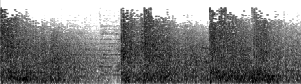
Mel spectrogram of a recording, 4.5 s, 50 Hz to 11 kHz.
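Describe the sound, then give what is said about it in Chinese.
Cannon fire from 17th-century and American Revolutionary War guns at a military history event at a Virginia museum: a loud, sustained roar broken by two sharp new blasts, one after the other, with no voices. “17世纪的火炮， 开火。 还有美国独立战争时期的火炮， 开火。”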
